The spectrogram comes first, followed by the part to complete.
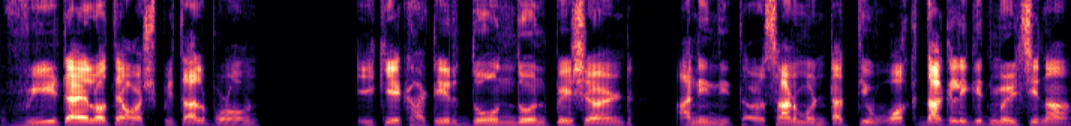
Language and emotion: Goan Konkani, disgusted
